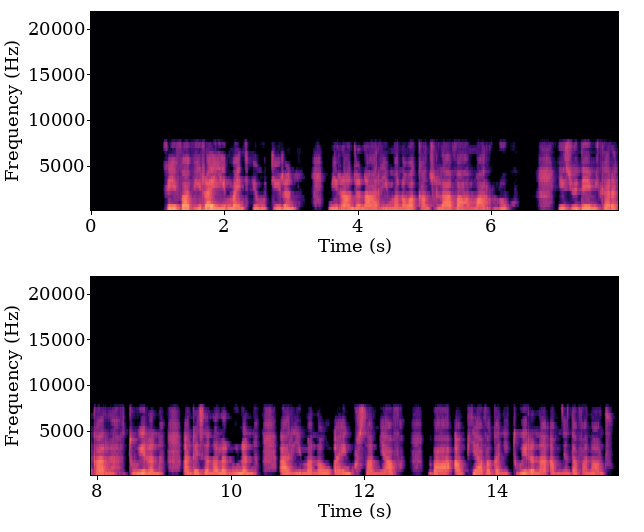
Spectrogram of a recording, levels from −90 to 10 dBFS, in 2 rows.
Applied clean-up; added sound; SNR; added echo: none; none; none; none.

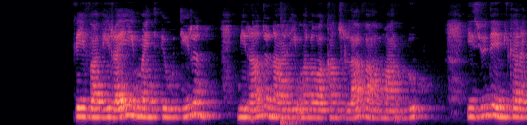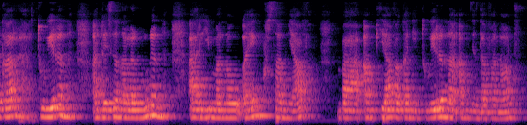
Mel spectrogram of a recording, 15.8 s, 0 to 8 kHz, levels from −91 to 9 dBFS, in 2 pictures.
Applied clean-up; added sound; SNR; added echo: none; Bass drum; 20 dB; reverberation time 0.7 s.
